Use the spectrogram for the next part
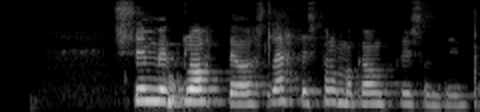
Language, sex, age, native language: Icelandic, female, 14, Icelandic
